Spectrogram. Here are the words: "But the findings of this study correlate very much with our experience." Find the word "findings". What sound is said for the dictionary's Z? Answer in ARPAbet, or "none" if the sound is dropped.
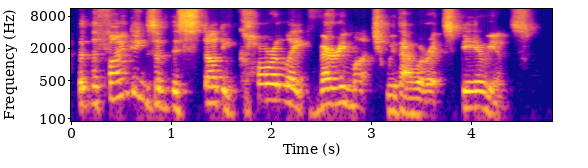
Z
